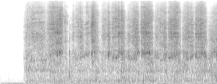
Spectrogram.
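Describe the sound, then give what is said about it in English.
Ice scraped off a car windshield in a Colorado winter: after a moment of silence, many rough, raspy scraping strokes follow one another in a steady back-and-forth rhythm, loud and alone. “One of the sounds of a Colorado winter, you have to get the ice off your windshield before your day can get started.”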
